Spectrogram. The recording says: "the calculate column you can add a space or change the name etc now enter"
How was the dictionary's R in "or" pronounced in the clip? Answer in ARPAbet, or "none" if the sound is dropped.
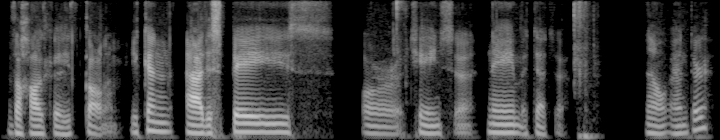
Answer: R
